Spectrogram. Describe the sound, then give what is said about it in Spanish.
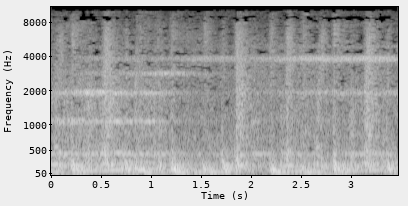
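Passing train, a loud continuous rumble with thin, high wheel-squeal tones drawn out over it, steady through the whole stretch with no voices. “Ahí escucho el tren”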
